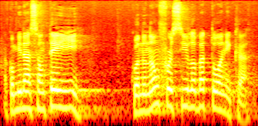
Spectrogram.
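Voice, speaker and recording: A man's voice: high-pitched, fairly quick, long reverb tail. A man with a Brazilian Portuguese accent giving a lecture at an orchid society meeting, explaining patiently and checking in with his audience. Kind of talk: lecture on botanical name pronunciation. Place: botanical garden meeting room.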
